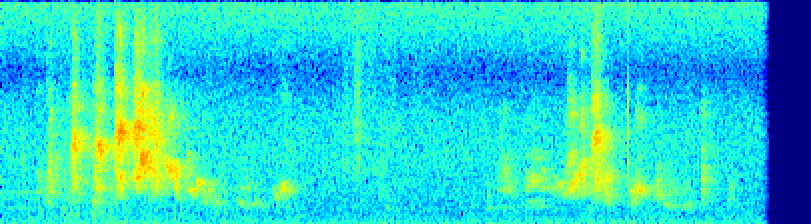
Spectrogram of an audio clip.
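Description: Faint high-pitched chirping in two bursts, one starting about half a second in and one around six seconds in, over a low steady hiss; the sound cuts off abruptly near the end.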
